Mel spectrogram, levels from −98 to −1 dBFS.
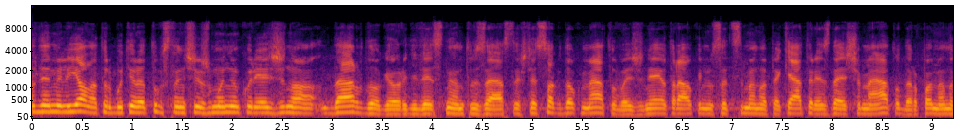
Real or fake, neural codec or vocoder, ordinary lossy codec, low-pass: real; none; Opus, 32 kbps; 9.9 kHz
